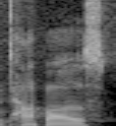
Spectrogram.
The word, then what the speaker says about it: tapas: So pronouncing that one is hard because when I say tapas, most people usually hear the word topless.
